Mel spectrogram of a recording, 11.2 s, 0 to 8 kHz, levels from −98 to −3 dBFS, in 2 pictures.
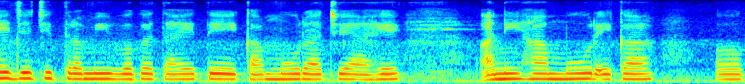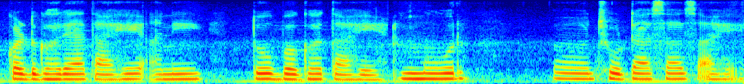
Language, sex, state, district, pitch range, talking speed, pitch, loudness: Marathi, female, Maharashtra, Solapur, 175-190 Hz, 140 wpm, 185 Hz, -24 LUFS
